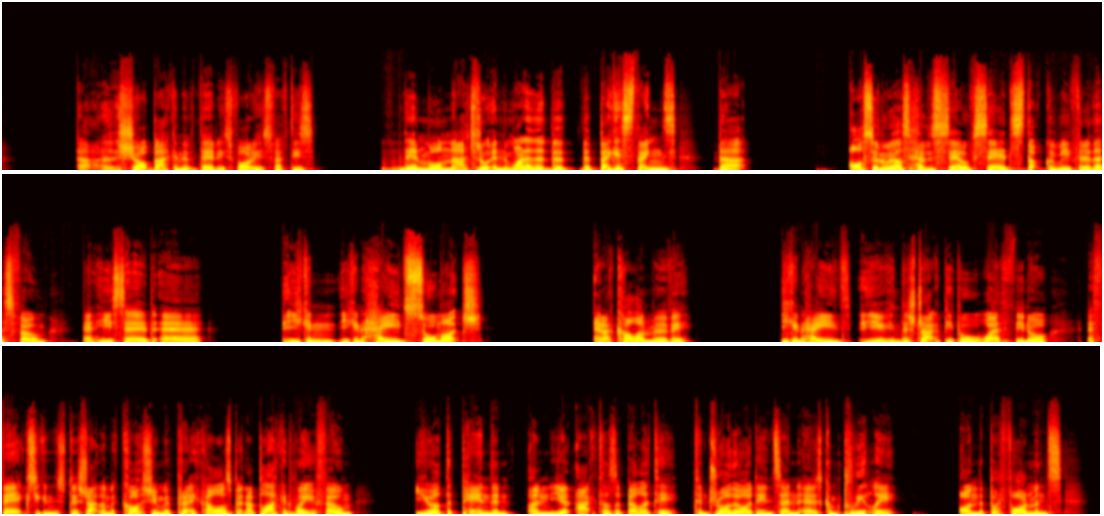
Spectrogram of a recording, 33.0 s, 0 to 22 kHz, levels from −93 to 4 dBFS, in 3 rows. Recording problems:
none

